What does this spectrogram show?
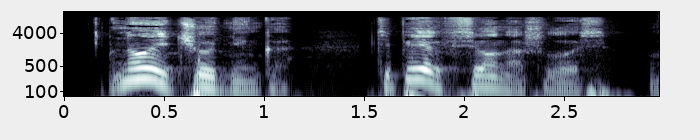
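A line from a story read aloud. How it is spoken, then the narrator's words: Fake enthusiastic exclamation. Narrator (Russian): воскликнул я с фальшивым энтузиазмом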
